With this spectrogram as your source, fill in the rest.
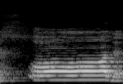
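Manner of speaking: صاد thick and heavy, long and drawn out; thick saad. Shown as a demonstration. Teacher showing students a thick صاد. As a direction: round the mouth and say صاد heavy. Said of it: "اس کو موٹا کر کے پڑھنا ہے".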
